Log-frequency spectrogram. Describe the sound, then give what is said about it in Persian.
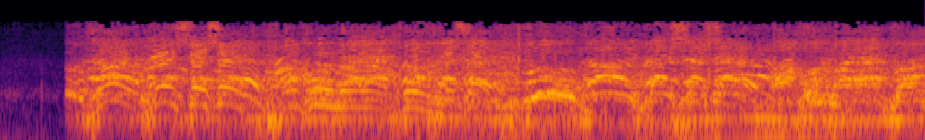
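A crowd of protesters in Qom chants anti-government slogans. After a brief quiet start, loud massed voices burst in and keep up a rhythmic chant to the end. “این صدای مردم معترض در قم هست که شعارهای ضد حکومتی”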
